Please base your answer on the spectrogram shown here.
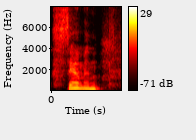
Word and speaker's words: salmon: salmon we see that the SA and Silent L would be the stress syllable salmon and that would mean that even though we have an o in our writing for the second syllable it will be reduced so it's stamin and this is also a case where we have a silent letter so even though we have the L in spelling we do not pronounce it when we speak this word so let's see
